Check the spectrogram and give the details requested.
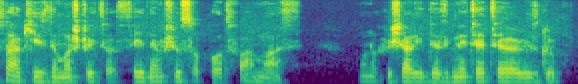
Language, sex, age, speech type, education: Nigerian Pidgin, male, 15-29, spontaneous, tertiary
